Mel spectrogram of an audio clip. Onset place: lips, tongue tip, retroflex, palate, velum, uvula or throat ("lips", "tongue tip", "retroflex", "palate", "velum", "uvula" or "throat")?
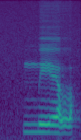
lips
